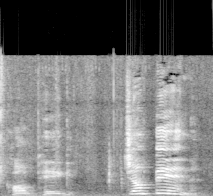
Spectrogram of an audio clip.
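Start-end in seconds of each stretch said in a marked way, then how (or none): 1.2-2.0 high-pitched storybook invitation; high, eager call; eager pig calling. A narrator's reading. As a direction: call a friend into the water. Pig calls cow into pond.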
